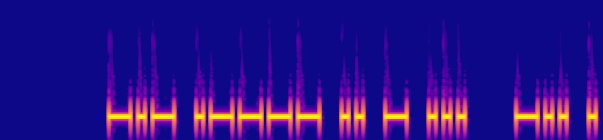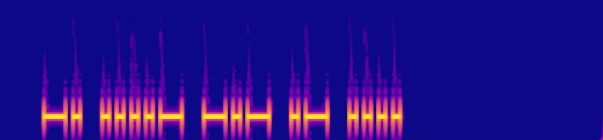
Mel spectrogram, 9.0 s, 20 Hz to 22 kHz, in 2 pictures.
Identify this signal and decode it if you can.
Morse code, heard as a keyed tone, about 21 wpm, 700 Hz. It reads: K1ITS DE N4KAH
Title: USA Callsign DE Callsign - 5 Characters - 22wpm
